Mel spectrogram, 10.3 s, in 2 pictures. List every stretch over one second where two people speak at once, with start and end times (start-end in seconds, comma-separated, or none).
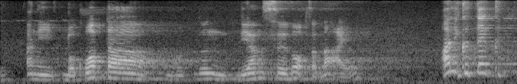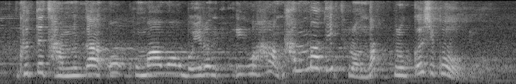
none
